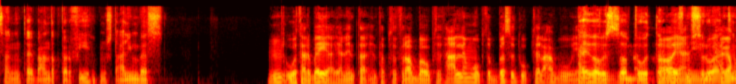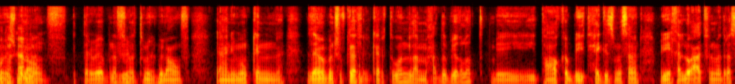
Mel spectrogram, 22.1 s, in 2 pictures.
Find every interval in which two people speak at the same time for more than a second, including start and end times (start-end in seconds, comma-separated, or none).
9.9-11.7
